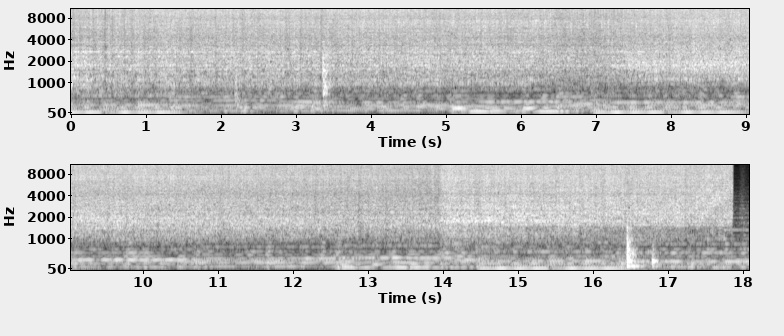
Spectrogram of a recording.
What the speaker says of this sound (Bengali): একটা একটা করে মালাই যে কাবাবটা রেডি করেছি ওটা একটা একটা করে ছাড়বো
